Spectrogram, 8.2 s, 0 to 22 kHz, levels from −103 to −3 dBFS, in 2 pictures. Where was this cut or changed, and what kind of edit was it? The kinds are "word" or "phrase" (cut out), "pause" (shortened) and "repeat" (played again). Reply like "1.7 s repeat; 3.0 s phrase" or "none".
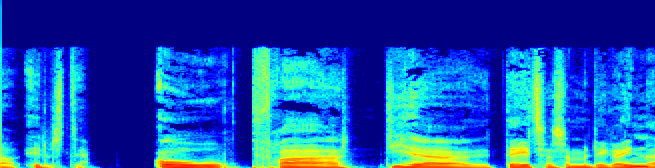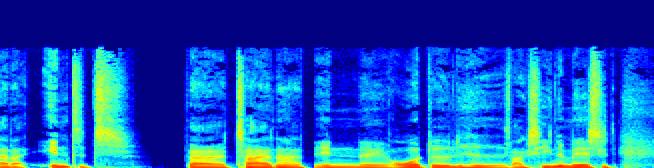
1.6 s word; 4.0 s word; 6.0 s word; 7.3 s word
